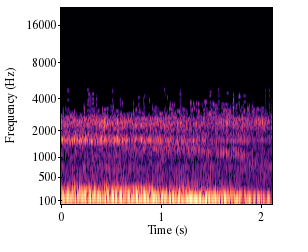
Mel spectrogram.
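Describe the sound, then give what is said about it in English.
A car approaching on a highway, its engine droning with a steady low rumble and a mid-pitched hum, holding a fairly even loudness throughout, with no voices. “Here come car now, Bill.”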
